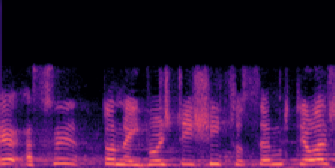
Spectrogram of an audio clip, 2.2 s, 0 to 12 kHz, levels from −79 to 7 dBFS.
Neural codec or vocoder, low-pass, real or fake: codec, 16 kHz, 2 kbps, X-Codec, HuBERT features, trained on balanced general audio; 7.2 kHz; fake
